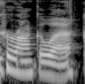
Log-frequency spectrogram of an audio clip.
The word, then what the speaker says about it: Karankawa: Karankawa. Am I pronouncing it correctly? – Karankawa.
